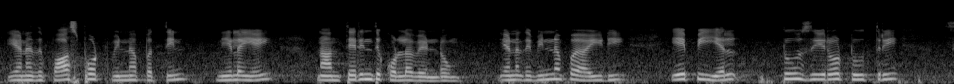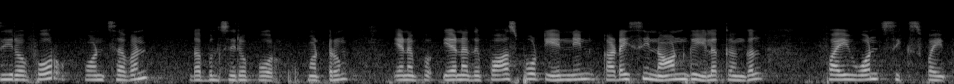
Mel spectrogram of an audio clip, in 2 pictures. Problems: constant background noise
